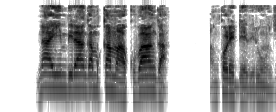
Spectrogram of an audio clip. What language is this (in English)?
Ganda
